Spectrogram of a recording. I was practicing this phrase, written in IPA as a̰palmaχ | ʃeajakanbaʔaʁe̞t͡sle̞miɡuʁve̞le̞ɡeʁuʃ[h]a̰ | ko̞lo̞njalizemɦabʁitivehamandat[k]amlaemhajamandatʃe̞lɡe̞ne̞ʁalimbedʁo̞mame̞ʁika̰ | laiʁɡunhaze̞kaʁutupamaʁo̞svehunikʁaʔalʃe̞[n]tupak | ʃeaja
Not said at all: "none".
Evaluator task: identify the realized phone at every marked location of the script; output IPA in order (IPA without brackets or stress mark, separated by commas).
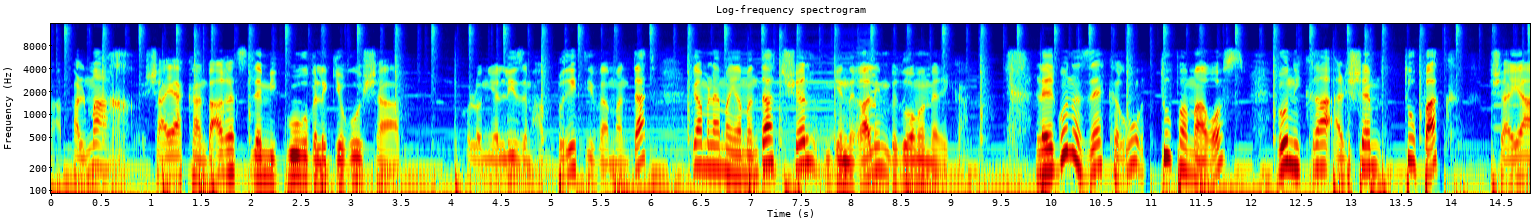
h, ɡ, m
